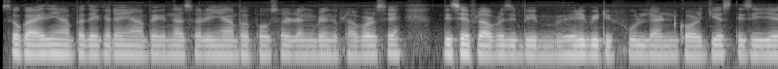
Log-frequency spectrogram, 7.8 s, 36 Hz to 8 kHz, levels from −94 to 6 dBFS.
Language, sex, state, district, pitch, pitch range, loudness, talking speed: Hindi, male, Chandigarh, Chandigarh, 115 Hz, 115-120 Hz, -20 LUFS, 200 wpm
